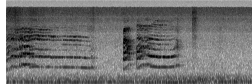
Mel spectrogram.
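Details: Domestic cat named Marten, indoors and feeling bored, gives two drawn-out harmonic meows: a long, slightly falling wail of nearly two seconds, then a shorter call that rises and falls. A steady low hum runs underneath.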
